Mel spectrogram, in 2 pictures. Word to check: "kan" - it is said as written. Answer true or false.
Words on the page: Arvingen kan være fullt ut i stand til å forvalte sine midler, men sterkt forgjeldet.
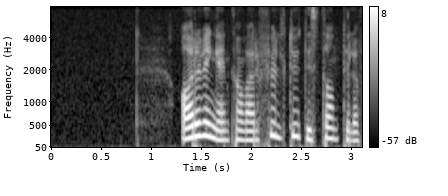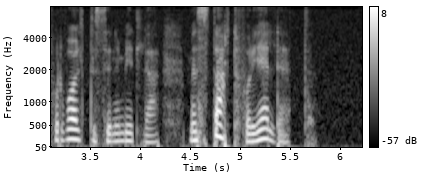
true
